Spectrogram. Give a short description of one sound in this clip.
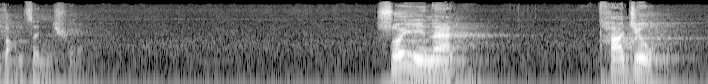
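A middle-aged man speaks calmly into a microphone in short phrases.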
